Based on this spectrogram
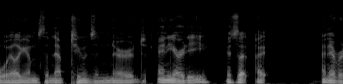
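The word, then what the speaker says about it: N.E.R.D: videos of Pharrell Williams The Neptunes and nerd NER D is that I I never know if I'm supposed to pronounce it or spell it out I I did amazing officially its NER D but yet people say no even they say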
